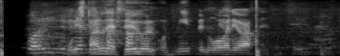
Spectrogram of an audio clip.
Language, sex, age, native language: Icelandic, male, 14, Icelandic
